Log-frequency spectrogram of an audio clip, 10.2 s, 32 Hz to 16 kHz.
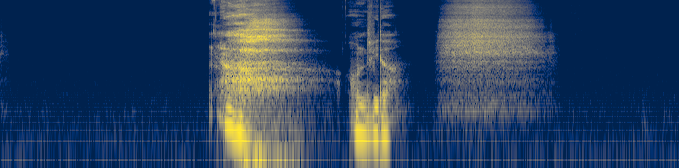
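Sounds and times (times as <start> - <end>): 
deep breathing in and out: 3.2 - 5.0, 6.6 - 8.4
speech: 5.5 - 6.0.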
